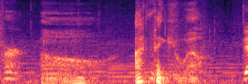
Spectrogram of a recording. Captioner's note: scottish accent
